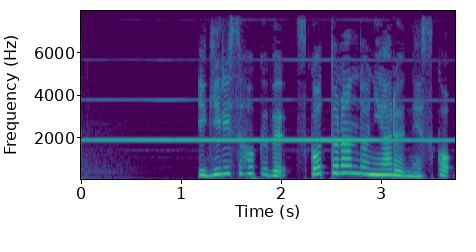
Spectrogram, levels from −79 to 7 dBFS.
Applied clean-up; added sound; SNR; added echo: none; Wind instrument, woodwind instrument; 5 dB; none.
